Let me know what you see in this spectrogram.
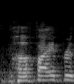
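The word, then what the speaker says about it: Pfeiffer: and he's like um it's puff Fifer the p is not silent and then 5 seconds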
